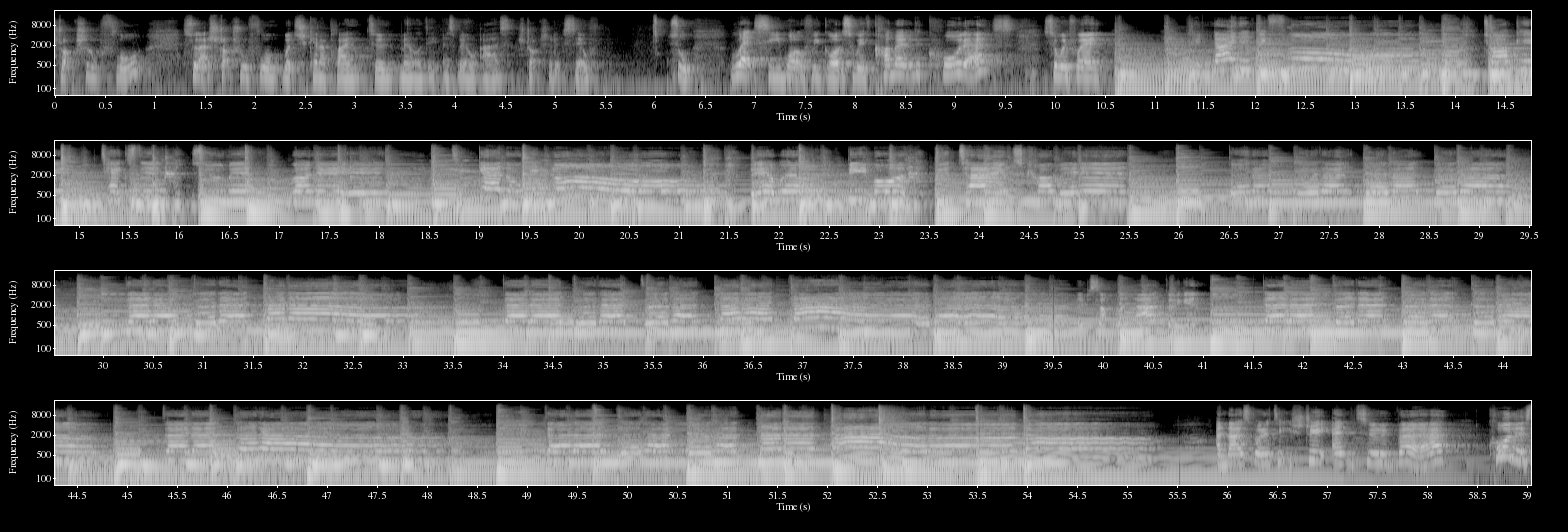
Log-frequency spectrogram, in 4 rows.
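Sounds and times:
woman singing: 0:07.2 - 0:59.0
acoustic guitar chords: 0:10.6 - 0:58.2.

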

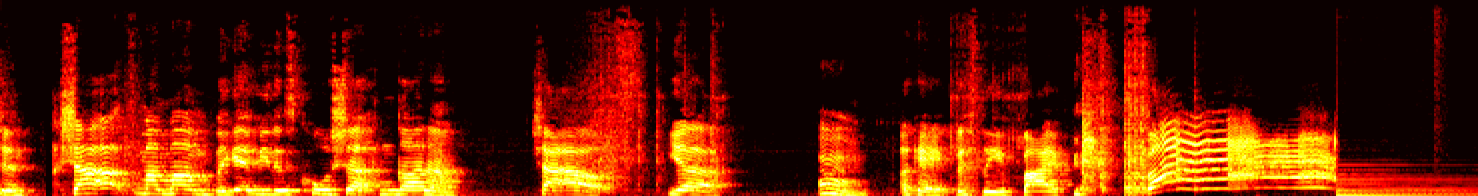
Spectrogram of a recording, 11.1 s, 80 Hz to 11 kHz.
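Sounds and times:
keyboard chord: 0:10.0 - 0:11.0.

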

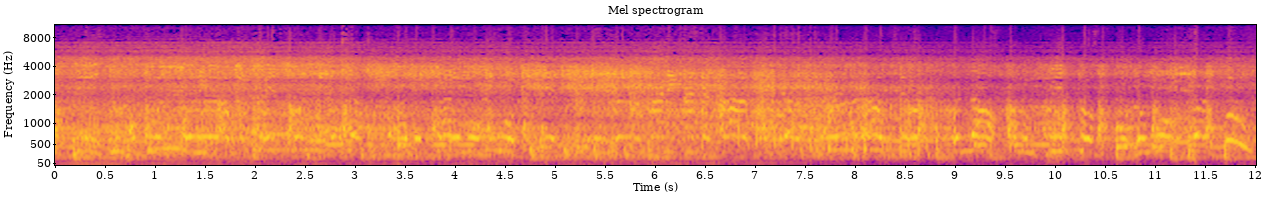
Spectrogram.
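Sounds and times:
radio static hiss: 0:00.0 - 0:12.0
announcer speaking over radio: 0:05.5 - 0:09.7.

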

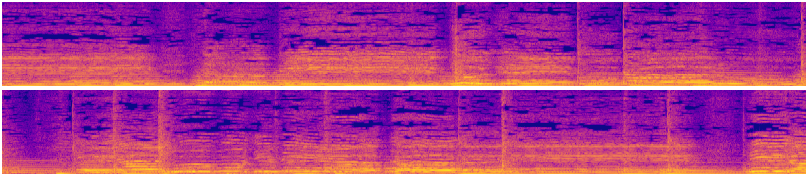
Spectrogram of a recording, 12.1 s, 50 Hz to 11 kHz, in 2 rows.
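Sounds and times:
man and woman singing: 0:00.0 - 0:12.0
strummed acoustic guitar: 0:00.0 - 0:12.0.

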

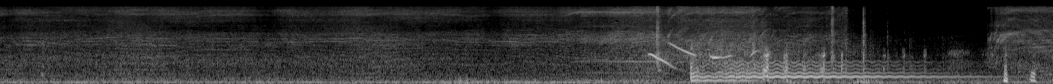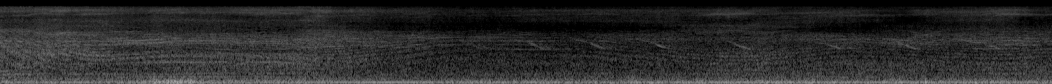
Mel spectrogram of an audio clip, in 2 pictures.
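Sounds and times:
toy drone motors whining: 0:06.5 - 0:09.6.

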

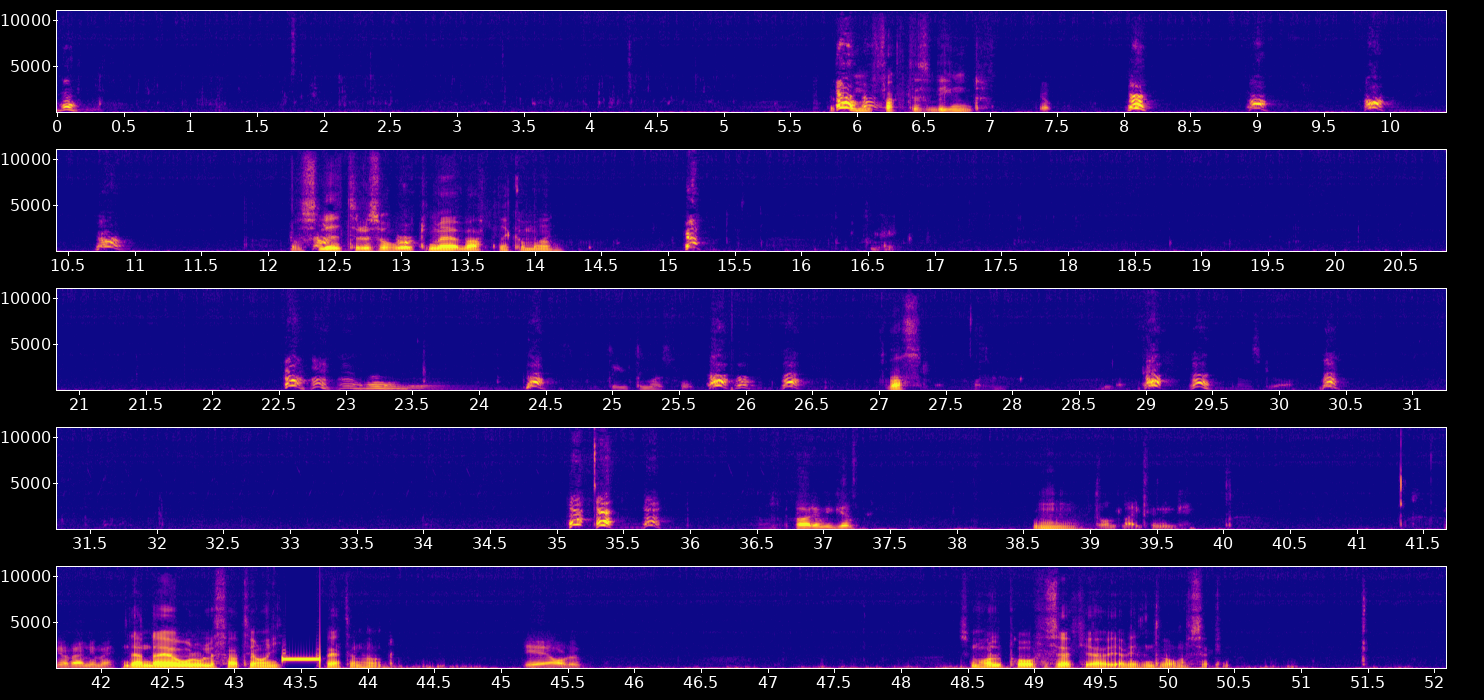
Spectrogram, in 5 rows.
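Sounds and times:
dog barking: 0:00.0 - 0:00.2, 0:05.8 - 0:06.3, 0:08.0 - 0:08.3, 0:08.9 - 0:09.2, 0:09.8 - 0:10.0, 0:10.7 - 0:11.0, 0:15.1 - 0:15.3, 0:22.5 - 0:23.1, 0:24.3 - 0:24.6, 0:25.7 - 0:26.5, 0:28.9 - 0:29.6, 0:30.3 - 0:30.5, 0:35.1 - 0:35.9.

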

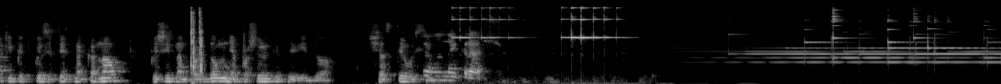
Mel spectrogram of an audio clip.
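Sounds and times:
bright bell ding: 0:04.5 - 0:06.4
held chime tones: 0:04.5 - 0:06.4.

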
